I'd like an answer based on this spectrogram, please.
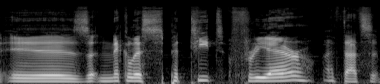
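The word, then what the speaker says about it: Petit-Frere: have a tackle though his name is nicholas petit friere that's how you say his name it's pretty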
